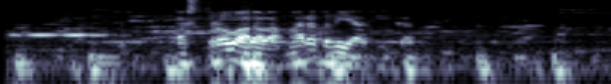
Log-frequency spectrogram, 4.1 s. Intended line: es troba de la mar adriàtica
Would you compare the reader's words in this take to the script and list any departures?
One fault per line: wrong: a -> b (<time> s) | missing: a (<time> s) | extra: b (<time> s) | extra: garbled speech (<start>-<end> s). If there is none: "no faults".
no faults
